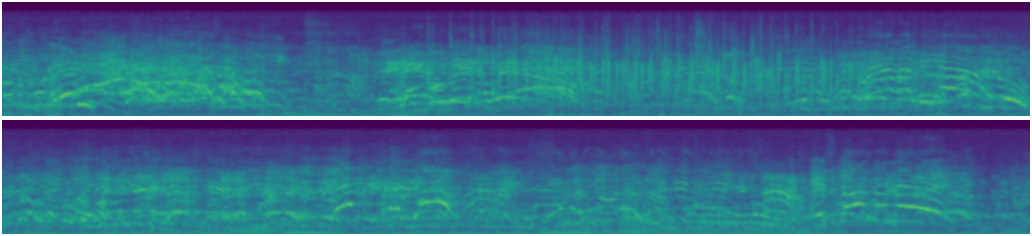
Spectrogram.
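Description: Young children shout and call out across an outdoor field.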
